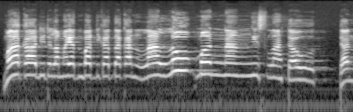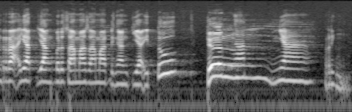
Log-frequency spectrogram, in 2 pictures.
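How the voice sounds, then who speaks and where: A male pastor delivers a sermon in a high, unhurried voice, rising loud and dropping low as he asks his listeners questions. The sound carries the long reverb of a church hall. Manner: preaching with sweeping swings of pitch and volume, asking the congregation questions.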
